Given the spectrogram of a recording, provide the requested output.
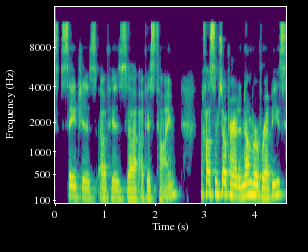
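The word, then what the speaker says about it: Chasam Sofer: So I say Chassam Sofer, even though the academics would say Chatam Sofer, but it's my belief that we should probably pronounce the things the way that the people themselves pronounce the things. I can assure you, to the extent that the Chassam Sofer ever said the words Chassam Sofer, he said Chassam Sofer and not Chatam Sofer, even though I'll come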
